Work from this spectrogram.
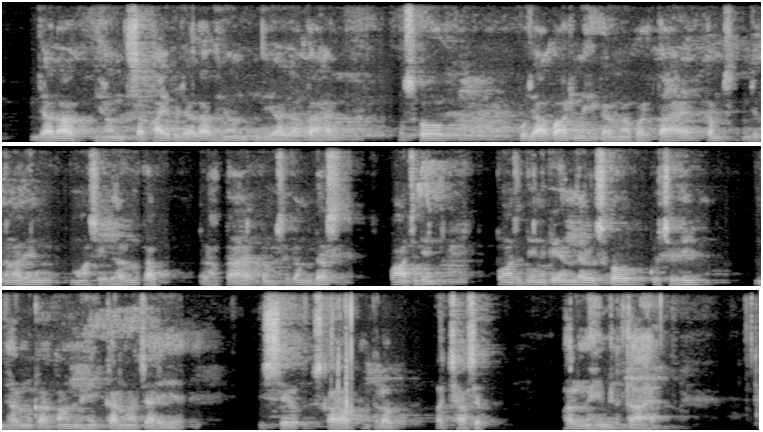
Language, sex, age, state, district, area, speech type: Hindi, male, 60+, Bihar, Begusarai, urban, spontaneous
